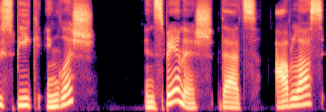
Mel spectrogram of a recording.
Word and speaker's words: hablas: In Spanish, that's hablas inglés. Remember the silent H at the start of hablas, and notice the accent on the E in inglés.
